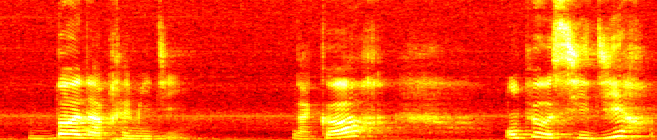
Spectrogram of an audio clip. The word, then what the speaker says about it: bonne après-midi: les deux sont possibles mais dans les deux cas on prononce bonne bonne après midi d'accord on peut aussi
